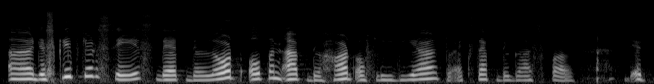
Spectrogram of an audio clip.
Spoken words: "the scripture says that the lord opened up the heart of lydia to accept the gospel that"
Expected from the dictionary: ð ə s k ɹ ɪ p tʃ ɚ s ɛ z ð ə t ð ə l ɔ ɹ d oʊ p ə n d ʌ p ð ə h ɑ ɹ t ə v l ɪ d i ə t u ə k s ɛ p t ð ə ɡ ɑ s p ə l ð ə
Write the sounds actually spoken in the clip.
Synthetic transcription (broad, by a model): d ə s k ɹ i p tʃ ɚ s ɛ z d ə t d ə l ɔ ɹ d oʊ p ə n ɑ p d ə h ɑ ɹ t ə f l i d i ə t u ə k s ɛ p t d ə ɡ ɑ s p ə l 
